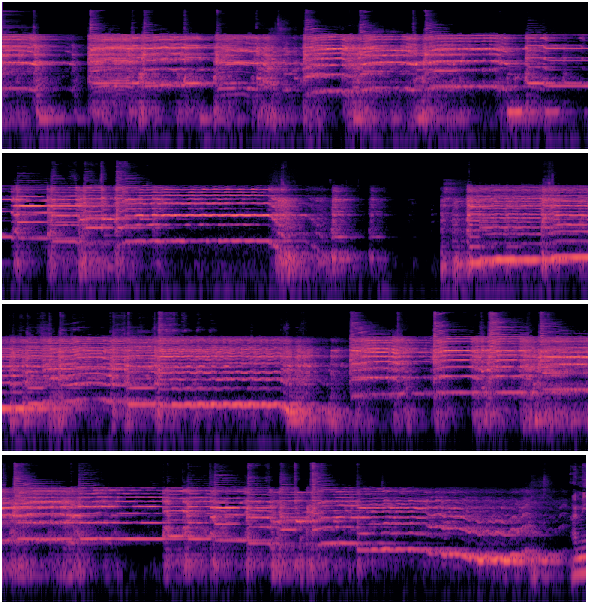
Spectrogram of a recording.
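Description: Electric guitar played live, working out a melodic lead line by ear, with sustained notes and some bends. It stops for about a second near the middle, then carries on, with a falling slide near the end.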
